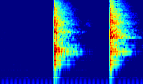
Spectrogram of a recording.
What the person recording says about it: Ne sonne pas du tout !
